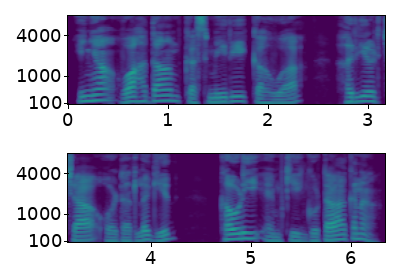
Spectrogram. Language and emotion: Santali, neutral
